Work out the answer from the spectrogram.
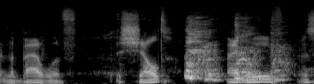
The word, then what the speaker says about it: Scheldt: was taking part in the Battle of the Scheldt that's how you say it I'm not sure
